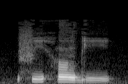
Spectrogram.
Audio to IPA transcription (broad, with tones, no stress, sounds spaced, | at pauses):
f i˧ h ɔ̃˧ ɡ͡b i˨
